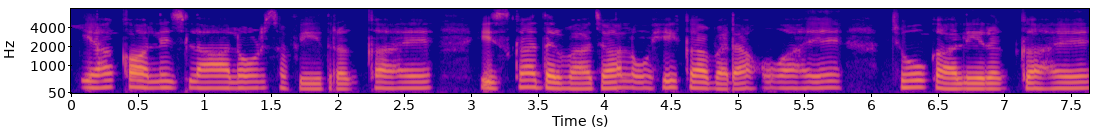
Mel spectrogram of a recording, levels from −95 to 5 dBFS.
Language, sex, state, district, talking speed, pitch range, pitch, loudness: Hindi, female, Uttar Pradesh, Deoria, 155 wpm, 200-225 Hz, 210 Hz, -31 LUFS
